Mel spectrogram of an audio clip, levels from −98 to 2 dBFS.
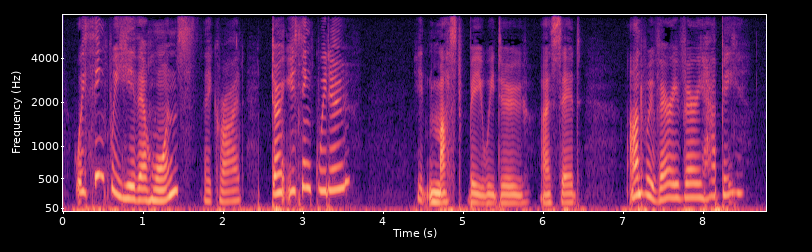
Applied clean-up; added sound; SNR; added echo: none; none; none; none.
